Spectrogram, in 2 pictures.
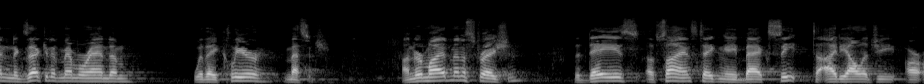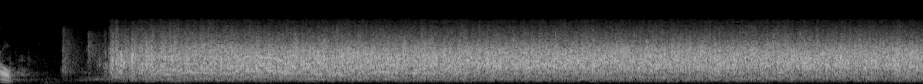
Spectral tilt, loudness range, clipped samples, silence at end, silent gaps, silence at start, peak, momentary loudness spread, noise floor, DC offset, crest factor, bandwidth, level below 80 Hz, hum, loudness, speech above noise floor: -4 dB/octave; 7 LU; under 0.1%; 0 s; none; 0 s; -4 dBFS; 9 LU; -62 dBFS; under 0.1%; 16 dB; 9.2 kHz; -76 dBFS; none; -20 LUFS; 40 dB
